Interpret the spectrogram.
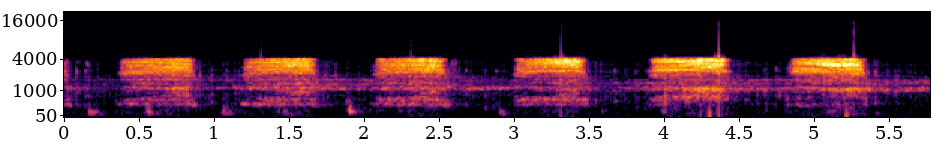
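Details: Excited owlet in a nest box late at night, May 19 2017, reacting to an owl arriving on the tray after a mouse delivery; six drawn-out rasping hisses, evenly spaced about a second apart.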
